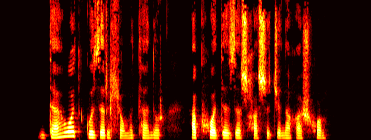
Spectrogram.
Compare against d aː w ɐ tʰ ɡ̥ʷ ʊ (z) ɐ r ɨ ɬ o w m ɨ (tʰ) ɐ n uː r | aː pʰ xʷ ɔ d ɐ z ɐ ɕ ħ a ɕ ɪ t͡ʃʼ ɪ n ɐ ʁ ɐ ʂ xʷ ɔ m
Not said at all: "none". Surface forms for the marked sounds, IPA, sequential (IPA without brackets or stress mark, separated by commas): z, tʰ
